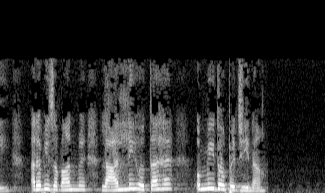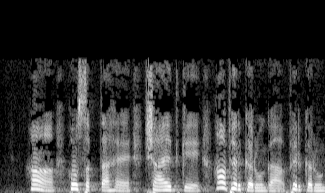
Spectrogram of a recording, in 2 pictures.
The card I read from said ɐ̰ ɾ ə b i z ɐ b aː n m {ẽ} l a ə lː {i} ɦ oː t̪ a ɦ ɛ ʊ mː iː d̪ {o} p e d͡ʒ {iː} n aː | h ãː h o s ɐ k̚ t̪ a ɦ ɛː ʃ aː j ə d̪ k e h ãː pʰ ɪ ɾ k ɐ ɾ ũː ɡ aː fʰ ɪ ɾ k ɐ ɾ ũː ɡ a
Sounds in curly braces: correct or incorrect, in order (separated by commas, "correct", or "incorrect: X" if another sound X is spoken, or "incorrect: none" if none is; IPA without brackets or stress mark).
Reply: correct, correct, incorrect: õ, correct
